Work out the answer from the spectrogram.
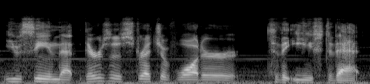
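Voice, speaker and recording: Male game master, bright forceful voice on the lower side, conversational explainer improvising the narration. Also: measured pace, a little hiss or hum, rough recording.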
